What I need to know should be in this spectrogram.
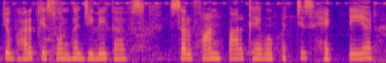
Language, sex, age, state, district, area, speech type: Hindi, female, 30-45, Uttar Pradesh, Sonbhadra, rural, spontaneous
